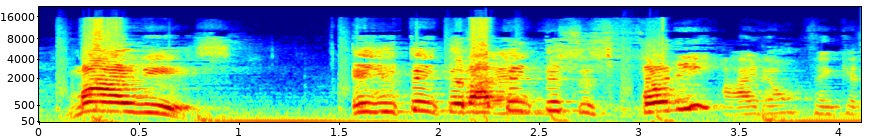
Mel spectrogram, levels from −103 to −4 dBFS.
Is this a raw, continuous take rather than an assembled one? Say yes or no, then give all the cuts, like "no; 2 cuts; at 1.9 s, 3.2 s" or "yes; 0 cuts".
yes; 0 cuts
